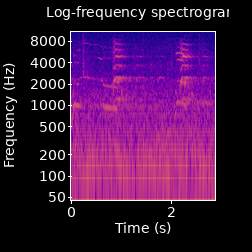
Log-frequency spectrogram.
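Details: Two common gulls (Larus canus) in Helsinki, Finland, in June 2013 trade shrill, nasal mewing calls back and forth, two harsh bursts about a second apart, over a steady low outdoor rumble; the birds later move closer together.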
